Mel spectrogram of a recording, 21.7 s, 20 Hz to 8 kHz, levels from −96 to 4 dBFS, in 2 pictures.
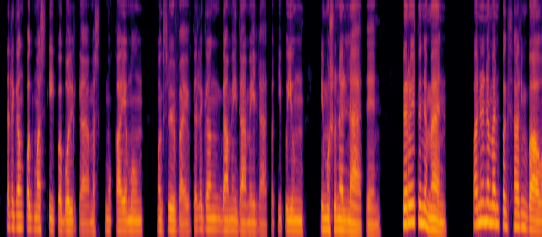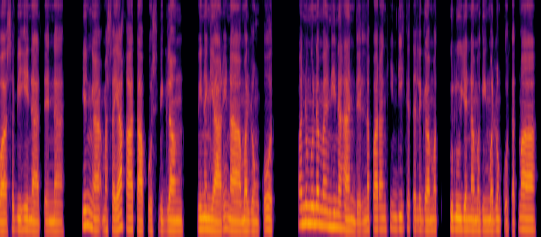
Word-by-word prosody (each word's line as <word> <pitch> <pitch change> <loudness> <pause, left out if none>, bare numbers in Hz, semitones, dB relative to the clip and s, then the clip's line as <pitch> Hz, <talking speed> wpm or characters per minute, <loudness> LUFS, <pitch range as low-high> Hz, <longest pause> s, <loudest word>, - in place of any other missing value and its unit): talagang 160 -1 0
'pag 145 -1 -1
mas 140 0 -1
capable 120 -2 0
ka, 105 0 -5
mas 115 -1 -8
muk 125 -1 -6
kaya 125 0 +1
mong 120 -1 +1 0.3
mag-survive, 110 -3 -1
talagang 135 -1 -3
damay-damay 115 -4 -1
lahat 100 0 -8
pati 130 -2 -12
po - - -5
'yung 125 -1 +3 0.3
emosyonal 135 -1 +3
natin. 100 -3 0 0.5
Pero 210 +2 +8
ito 230 0 +4
naman, 135 - +5 0.5
paano 220 +4 +5
naman 215 -3 +5
'pag 180 -3 -1
sa 170 -1 +2
halimbawa 130 -8 +4
sabihin 135 -1 -3
natin 115 0 -3
na 115 - -2 0.5
'yun 185 -1 0
nga, 130 -2 -2
masaya 135 +5 -1
ka, 140 -4 +1
tapos 120 -1 -3
biglang 125 -1 -1 0.3
may 140 - +2
nangyari 130 0 +2
na 125 -3 +2
malungkot. 125 +2 -2 0.5
Paano 205 +2 +1
mo 210 0 +4
naman 190 -4 +1
hina-handle 130 -9 0
na 135 - -4
parang 140 0 -3
hindi 145 -1 -4
ka 145 0 -11
talaga 130 -2 -3
mat 130 -1 -5 0.2
tuluyan 135 -2 +1
na 125 - +1
maging 125 0 -3
malungkot 125 -1 -5
at 115 - -9
ma 135 -2 +2
130 Hz, 150 wpm, -23 LUFS, 120-140 Hz, 0.5 s, Pero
